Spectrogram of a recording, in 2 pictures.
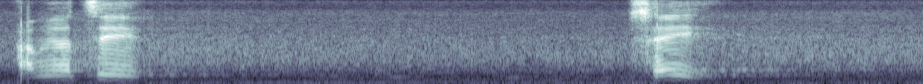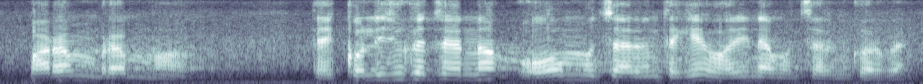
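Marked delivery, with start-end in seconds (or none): none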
